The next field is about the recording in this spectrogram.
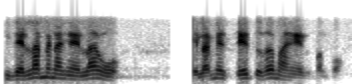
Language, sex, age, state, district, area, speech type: Tamil, male, 45-60, Tamil Nadu, Perambalur, urban, conversation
